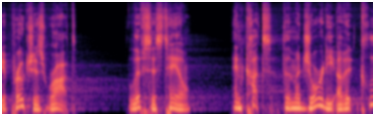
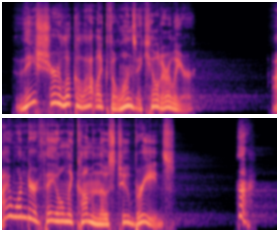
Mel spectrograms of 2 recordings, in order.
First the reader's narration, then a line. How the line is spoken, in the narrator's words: She says in a curious voice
